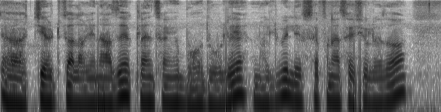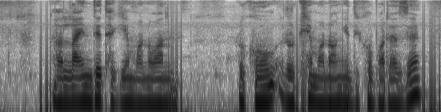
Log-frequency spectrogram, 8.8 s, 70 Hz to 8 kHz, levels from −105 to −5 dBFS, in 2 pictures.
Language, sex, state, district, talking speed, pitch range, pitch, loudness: Nagamese, male, Nagaland, Kohima, 225 wpm, 95-110 Hz, 100 Hz, -18 LUFS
